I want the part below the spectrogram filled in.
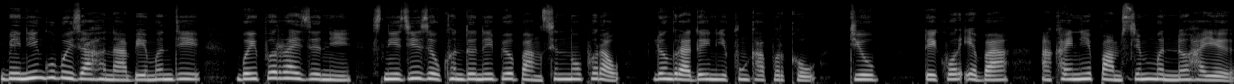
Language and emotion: Bodo, neutral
